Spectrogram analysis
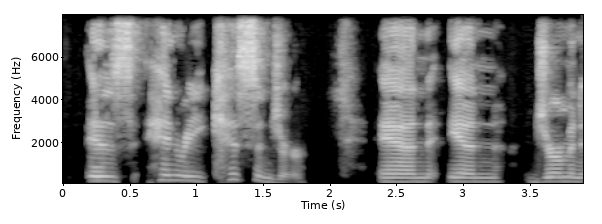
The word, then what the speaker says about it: Kissinger: was a German man his name is Henry Kissinger and in German it's pronounced kissing uh and that came from a town in Germany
